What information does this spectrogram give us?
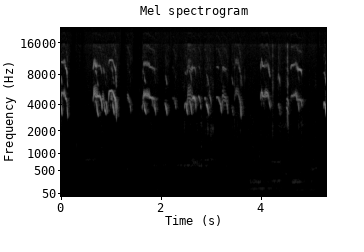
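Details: Four colourful pet chicks playing give a constant stream of high, thin peeps, each a short downward slur, overlapping rapidly, with a soft low hum beneath.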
